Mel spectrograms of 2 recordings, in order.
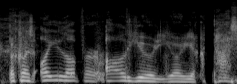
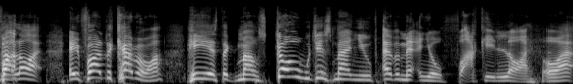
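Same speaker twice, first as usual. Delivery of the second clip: put-on Cockney accent, higher and louder; 8 semitones higher, 8 dB louder than usual. Doing an accent that the other speaker asks for: Cockney accent.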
